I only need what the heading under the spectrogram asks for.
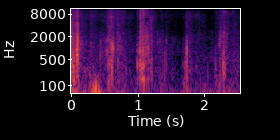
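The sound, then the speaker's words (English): Footsteps in hiking sandals crunch up a woodland trail toward a climbing crag, several soft, uneven steps at a walking pace, faint and with no voices. “We stash the bikes in the woods and start hiking.”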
